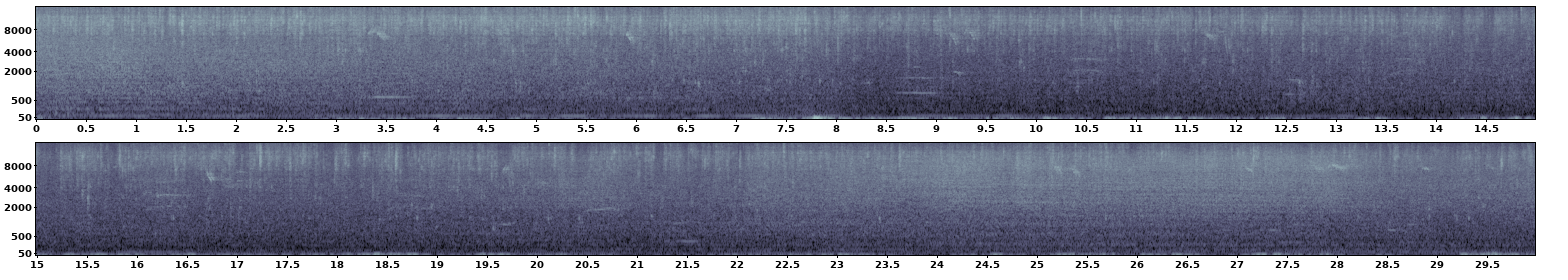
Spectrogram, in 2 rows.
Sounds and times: Summer rain 0.0 - 29.9

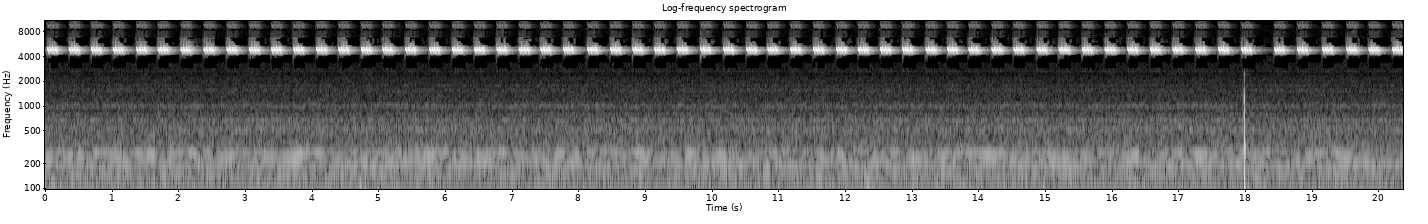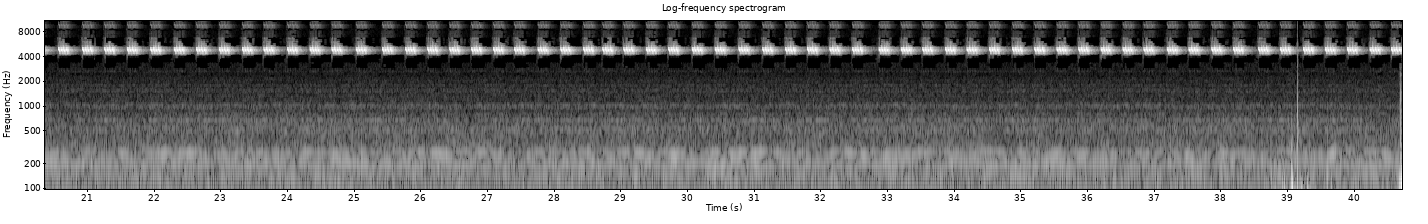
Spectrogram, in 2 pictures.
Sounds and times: single cricket 0.0 - 40.7

